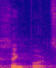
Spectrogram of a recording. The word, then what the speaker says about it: Cinque Ports: My dad and I played, and I'm gonna butcher the pronunciation. Royal, is it Cinque Ports? Cinque Ports.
